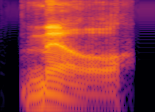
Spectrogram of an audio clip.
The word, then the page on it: mil: British English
